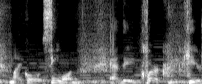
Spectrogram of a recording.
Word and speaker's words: Seman: Could you say my own surname, Seaman, S-E-M-A-N. Okay, it's really Simon.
